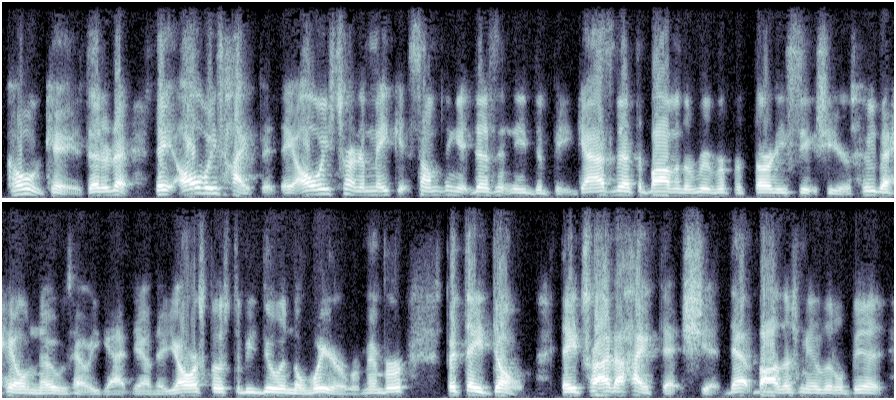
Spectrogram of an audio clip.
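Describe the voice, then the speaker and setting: A man holds forth on a live panel, punching his points with profanity and lecturing the others. His voice sits at a middling pitch and sounds close and dry. The stream audio is dull and lo-fi. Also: brisk, no echo. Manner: emphatic, profane, lecturing rants. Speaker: livestream panelist. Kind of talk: heated panel chat.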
